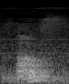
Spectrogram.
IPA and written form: maʊθ (mouth)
